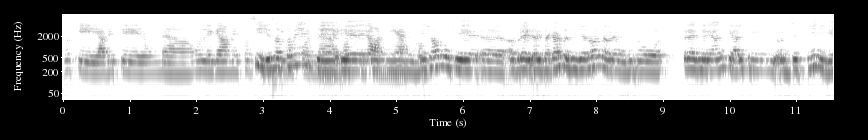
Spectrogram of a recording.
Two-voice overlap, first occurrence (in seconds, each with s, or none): 2.8 s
